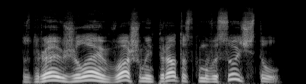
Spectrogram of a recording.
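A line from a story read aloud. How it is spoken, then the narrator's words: Barked loudly. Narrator (Russian): рявкнул первым пришедший в себя унтер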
